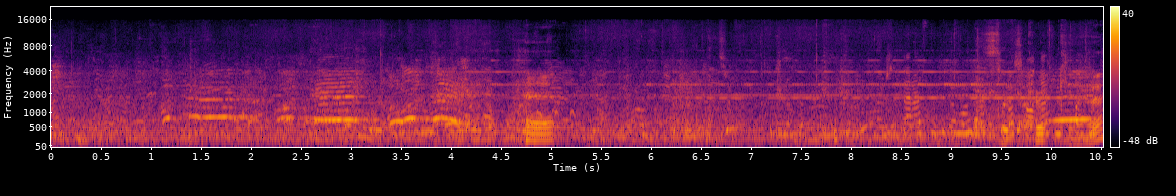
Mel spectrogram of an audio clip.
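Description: A large crowd chatters outdoors.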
